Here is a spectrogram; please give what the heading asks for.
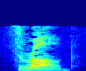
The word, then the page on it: throb: ɵrɒb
